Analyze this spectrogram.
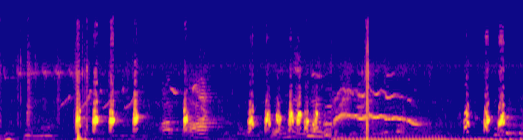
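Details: Young yellow-vented bulbul, about three months old, a captive songbird, gives bubbly, liquid chirps in quick bursts of three to five notes plus one long slurred whistle; a click and low hum also heard; used to prompt other bulbuls to sing.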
